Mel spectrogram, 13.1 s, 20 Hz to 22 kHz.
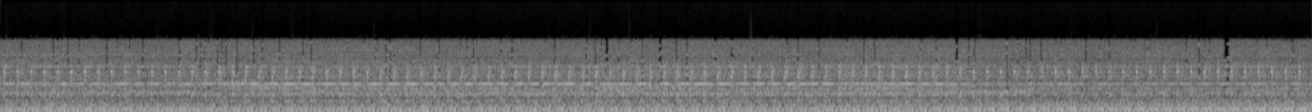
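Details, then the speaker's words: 1999 Ford F250 Light Duty V8 at idle: steady fast knock over the low rumble, bad; owner suspects rod knock but notes it could be timing chain; check engine, ABS and airbag lights on. "but it does have a knock and i'll start up so you guys can hear it it's it's pretty bad i'm not gonna lie i hate saying it has a rod knocks"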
